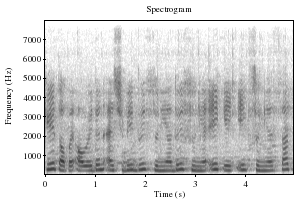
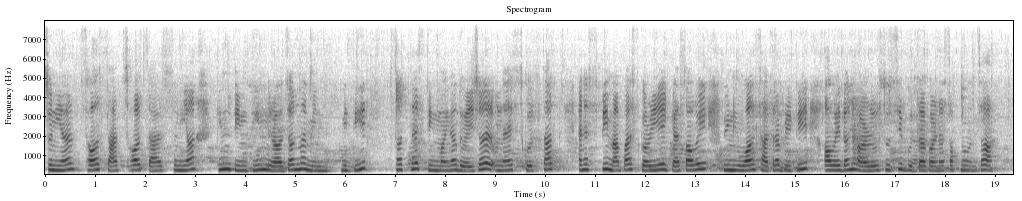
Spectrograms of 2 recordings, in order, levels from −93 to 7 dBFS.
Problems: constant background noise, continuous background conversations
